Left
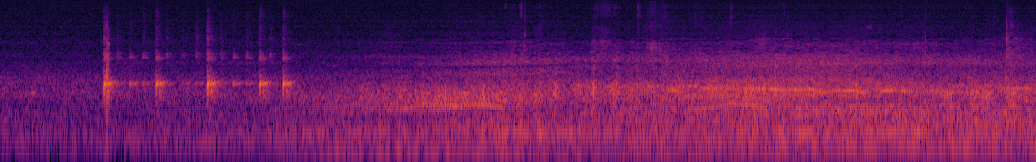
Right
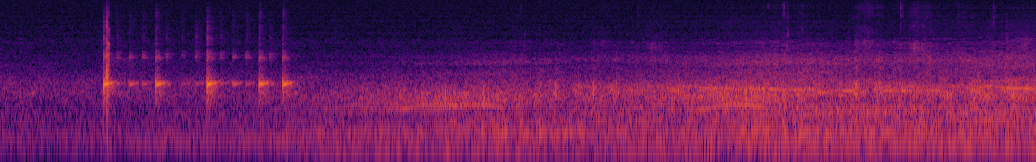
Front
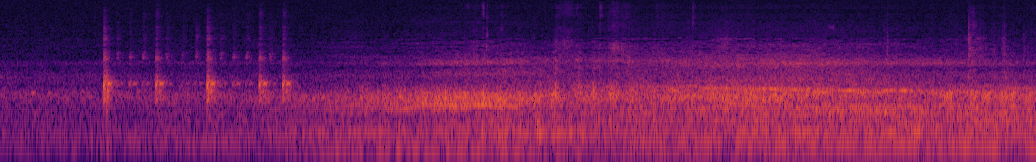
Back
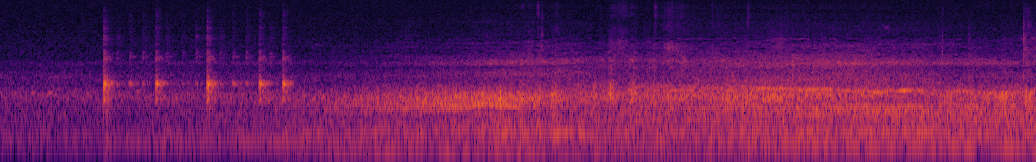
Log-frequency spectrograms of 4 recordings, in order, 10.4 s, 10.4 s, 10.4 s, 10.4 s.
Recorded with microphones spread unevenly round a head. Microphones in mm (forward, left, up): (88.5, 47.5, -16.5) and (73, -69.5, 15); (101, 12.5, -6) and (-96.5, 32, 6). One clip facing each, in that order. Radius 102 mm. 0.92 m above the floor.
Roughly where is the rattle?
Right.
